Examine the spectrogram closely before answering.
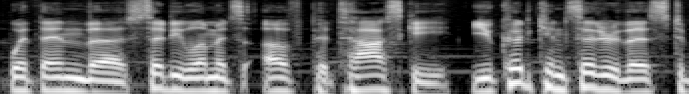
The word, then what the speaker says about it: Petoskey: comes from the language of the ottawa people petoskey spelled with a d and not like the capital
